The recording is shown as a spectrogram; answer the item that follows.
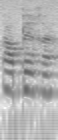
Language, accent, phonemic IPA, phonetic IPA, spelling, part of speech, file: Armenian, Eastern Armenian, /ɑbeˈʁɑ/, [ɑbeʁɑ́], աբեղա, noun, Hy-աբեղա.ogg
- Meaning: 1. abegha 2. hermit, recluse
